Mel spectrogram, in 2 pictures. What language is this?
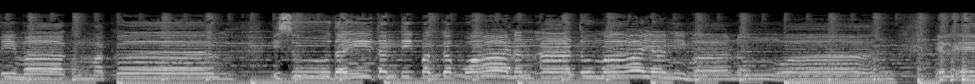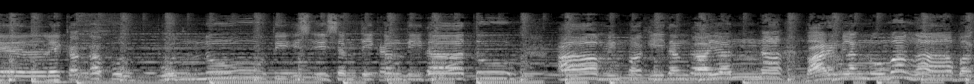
Indonesian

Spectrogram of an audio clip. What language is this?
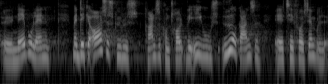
Danish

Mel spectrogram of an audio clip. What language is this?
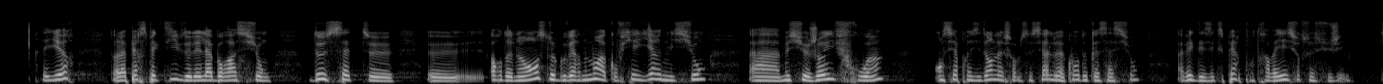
French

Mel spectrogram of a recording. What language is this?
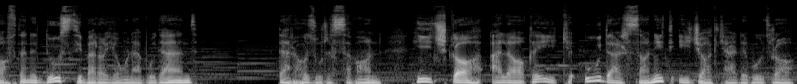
Persian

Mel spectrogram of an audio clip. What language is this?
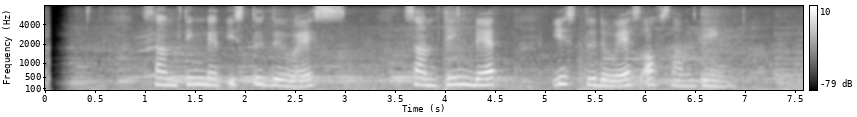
Sundanese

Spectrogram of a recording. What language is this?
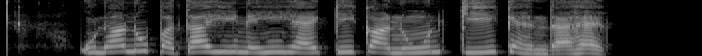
Punjabi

